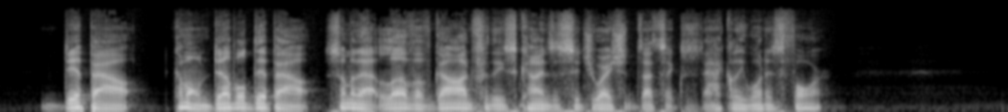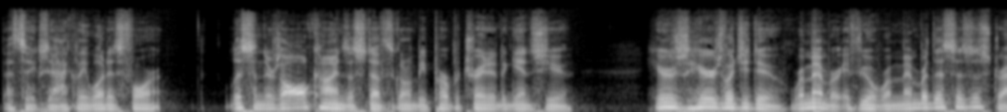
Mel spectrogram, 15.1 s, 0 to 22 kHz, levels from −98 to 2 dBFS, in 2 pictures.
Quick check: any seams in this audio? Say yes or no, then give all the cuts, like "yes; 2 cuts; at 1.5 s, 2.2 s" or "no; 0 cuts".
no; 0 cuts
